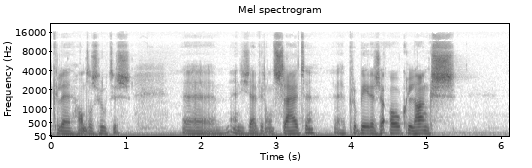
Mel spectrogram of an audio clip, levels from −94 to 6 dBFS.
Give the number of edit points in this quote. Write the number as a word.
zero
